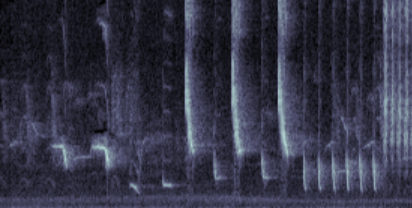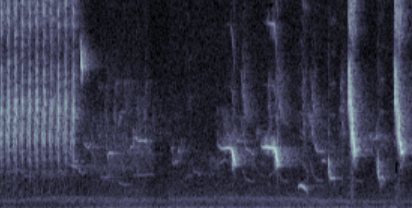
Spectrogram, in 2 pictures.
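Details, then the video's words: Nightingale sings clear, varied phrases: sharp high whistles and chirps, a quick run of repeated clicking notes, then a harsh buzzy rattle before the whistles resume. "jernih suara nightingale"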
